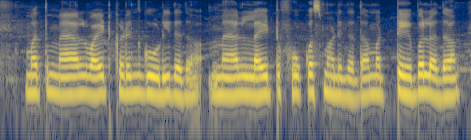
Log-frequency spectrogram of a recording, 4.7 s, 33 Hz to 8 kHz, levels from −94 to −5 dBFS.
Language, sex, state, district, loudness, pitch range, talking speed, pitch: Kannada, female, Karnataka, Bidar, -16 LUFS, 190-205 Hz, 165 wpm, 195 Hz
